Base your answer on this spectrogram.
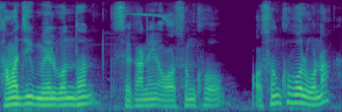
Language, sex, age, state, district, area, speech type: Bengali, male, 45-60, West Bengal, Uttar Dinajpur, urban, spontaneous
